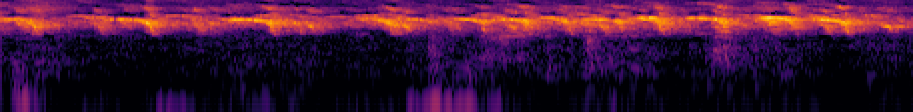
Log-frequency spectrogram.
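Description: A batch of new chicks peeps in a brooder, a continuous high shrill chorus of many overlapping cheeps, close and steady, with faint low bumps underneath.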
